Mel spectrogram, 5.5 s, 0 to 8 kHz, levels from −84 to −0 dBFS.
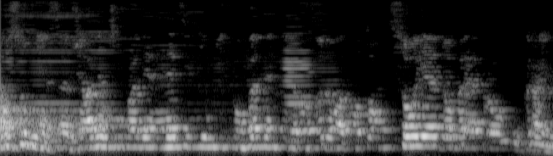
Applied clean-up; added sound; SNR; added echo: classical method WPE with log-MMSE.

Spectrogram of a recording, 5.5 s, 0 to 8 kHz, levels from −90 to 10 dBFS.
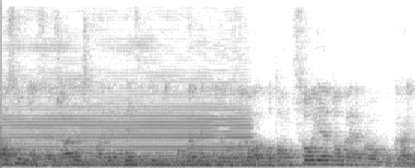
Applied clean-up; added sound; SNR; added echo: none; Bowed string instrument; 7 dB; reverberation time 0.9 s.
